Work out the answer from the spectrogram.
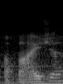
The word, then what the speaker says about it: Abijah: So I wanted to ask Abijah, is that how you say it? Yeah. Could you speak a little bit about your experience actually having built one of these?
